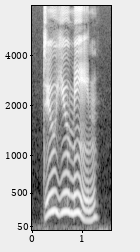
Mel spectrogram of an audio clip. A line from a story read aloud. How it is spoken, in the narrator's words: I said slowly, trying to understand what he had babbled forth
